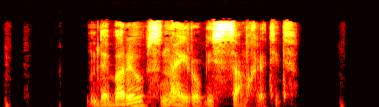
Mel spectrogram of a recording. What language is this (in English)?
Georgian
